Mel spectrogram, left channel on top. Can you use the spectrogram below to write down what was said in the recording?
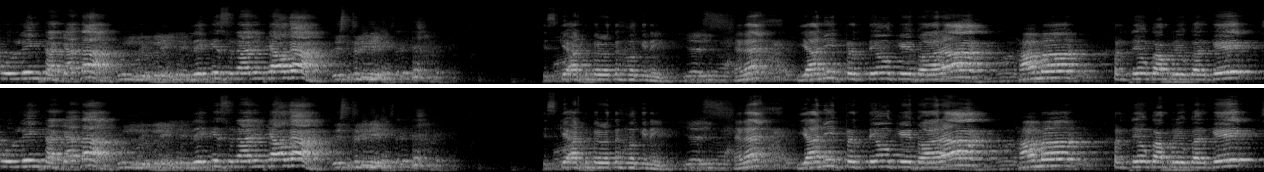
था। क्या था? लेकिन सुनारी क्या होगा? इसके अर्थ में परिवर्तन हुआ कि नहीं? है ना। यानी प्रत्ययों के द्वारा हम प्रत्ययों का प्रयोग करके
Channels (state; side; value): normal; both; correlation 0.75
